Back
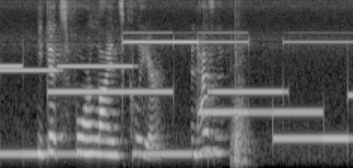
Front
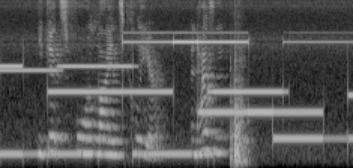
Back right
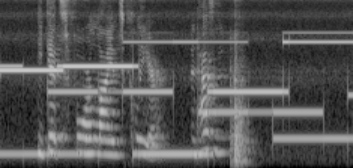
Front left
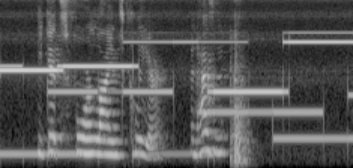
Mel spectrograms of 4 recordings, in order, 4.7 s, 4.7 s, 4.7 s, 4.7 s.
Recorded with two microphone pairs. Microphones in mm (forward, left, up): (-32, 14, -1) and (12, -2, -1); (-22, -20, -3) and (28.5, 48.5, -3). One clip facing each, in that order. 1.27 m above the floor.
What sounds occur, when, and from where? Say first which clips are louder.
0.5 s a woman speaking: back 4 dB, front left 1 dB; 140° left, 1.8 m; by 3.0 s 90° left, 4 m
3.1 s a drawer: front 2 dB, front left 2 dB; 20° right, 8.5 m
